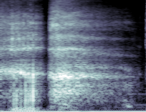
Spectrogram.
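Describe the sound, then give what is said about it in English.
A voice imitates the heavy, labored breathing of a very overweight person trying to breathe: two rough, snore-like breaths, the first harsher and raspier, followed by the start of another. “like someone snoring, but they're just trying to breathe.”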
